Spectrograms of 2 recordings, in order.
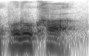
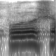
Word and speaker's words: Purusha: Even sahasra shirsha purusha, they won't say purusha, they'd say purukha. Uh that's a chanting of veda they have taken up, but the Sanskrit language is purusha only, there's no purukha.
